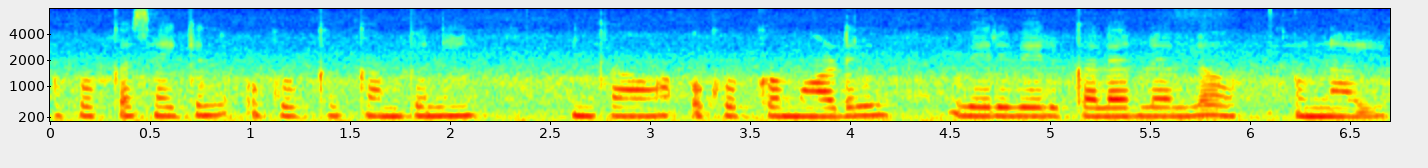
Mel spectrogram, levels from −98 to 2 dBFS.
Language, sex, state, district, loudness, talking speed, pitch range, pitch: Telugu, female, Andhra Pradesh, Annamaya, -17 LUFS, 100 wpm, 225-240 Hz, 230 Hz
